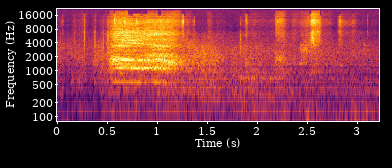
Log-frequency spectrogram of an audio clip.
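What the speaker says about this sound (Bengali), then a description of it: "আপনি শুনতে পারতেছেন ওই যে একটা কাক বসে আছে" A single crow perched in a tree caws once, a harsh call from a short distance outdoors in falling snow in Gaithersburg, Maryland, followed by quiet background.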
